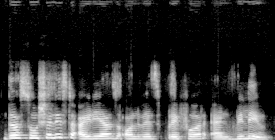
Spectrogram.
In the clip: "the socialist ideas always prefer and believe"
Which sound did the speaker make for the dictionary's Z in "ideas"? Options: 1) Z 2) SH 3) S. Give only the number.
1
